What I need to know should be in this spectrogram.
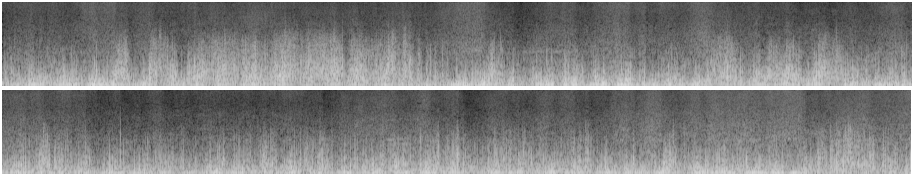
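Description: A small boat's motor hums steadily, then stops.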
